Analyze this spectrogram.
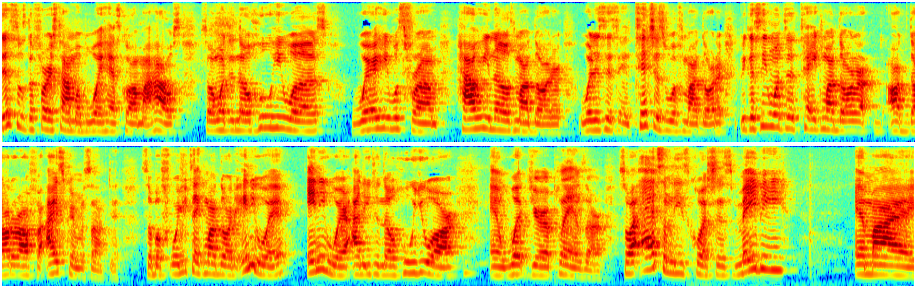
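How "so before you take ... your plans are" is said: normal talking voice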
